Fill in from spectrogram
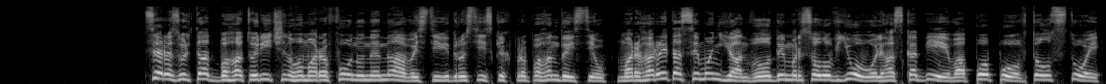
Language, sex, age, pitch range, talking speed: Russian, male, 20-39, 185-225 Hz, 85 wpm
